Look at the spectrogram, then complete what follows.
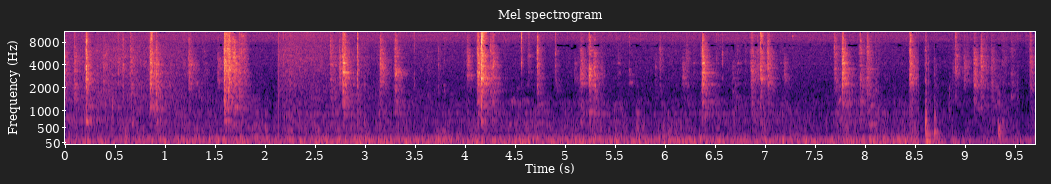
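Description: Wood fire burning in a camping wood stove, crackling with irregular sharp pops over a steady low rumble, one louder pop near the end.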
